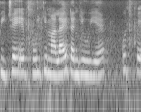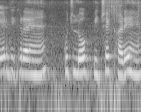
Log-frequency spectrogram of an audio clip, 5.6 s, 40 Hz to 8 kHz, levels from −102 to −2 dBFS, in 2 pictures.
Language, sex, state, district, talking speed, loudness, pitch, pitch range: Hindi, female, Chhattisgarh, Bilaspur, 180 wpm, -17 LUFS, 250 Hz, 235-265 Hz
